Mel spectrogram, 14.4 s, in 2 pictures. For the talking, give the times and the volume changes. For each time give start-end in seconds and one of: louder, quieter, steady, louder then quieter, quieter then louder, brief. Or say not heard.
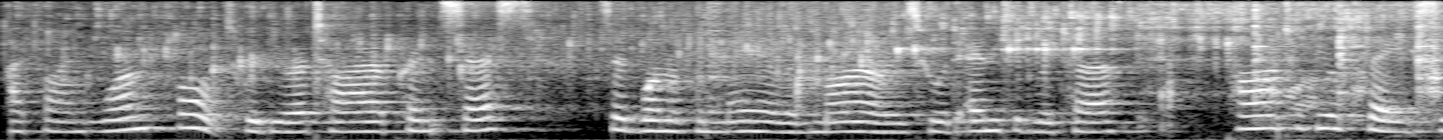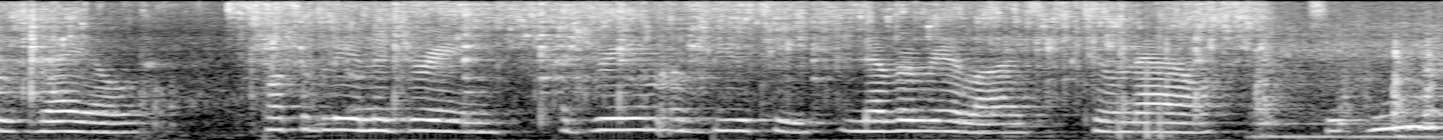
0.0-14.4 steady.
